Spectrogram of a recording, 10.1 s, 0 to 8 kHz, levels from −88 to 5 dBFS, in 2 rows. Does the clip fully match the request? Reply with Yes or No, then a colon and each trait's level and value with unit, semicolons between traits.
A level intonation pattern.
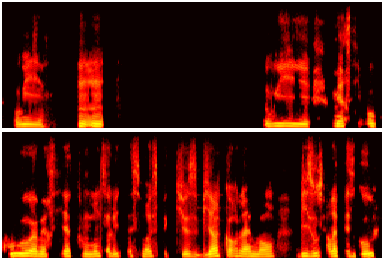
Yes: narrow, 1.5 semitones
